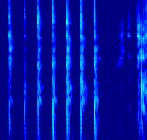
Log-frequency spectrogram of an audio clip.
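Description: Fingernails tap a piece of cardboard that has been coated with wood glue, dried and hardened with a heat gun, and is a little beat up from use. Seven sharp, bright clicks with almost no ring come in a steady rhythm, followed by a few softer, blurred taps. The surface sounds very hard and glossy.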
